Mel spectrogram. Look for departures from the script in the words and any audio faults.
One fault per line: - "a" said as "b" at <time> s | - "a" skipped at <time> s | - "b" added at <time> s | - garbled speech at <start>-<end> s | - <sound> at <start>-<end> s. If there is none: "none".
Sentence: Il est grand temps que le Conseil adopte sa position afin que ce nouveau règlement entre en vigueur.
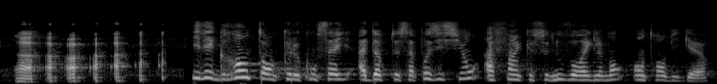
- laugh at 0.1-1.7 s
